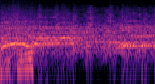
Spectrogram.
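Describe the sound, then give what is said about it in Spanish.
An audience applauds and cheers to welcome guest Enrique Ortega, a dense, steady roar of clapping that stays loud for just over two seconds, with a brief vocal whoop at the very start. “Vamos a darle un aplauso muy cariñoso a Enrique Ortega, mi gente.”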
